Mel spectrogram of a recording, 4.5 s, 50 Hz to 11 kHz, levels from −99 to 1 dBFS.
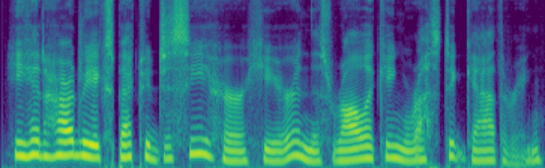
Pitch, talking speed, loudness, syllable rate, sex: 180 Hz, 170 wpm, -17 LUFS, 4.9 syllables/s, female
